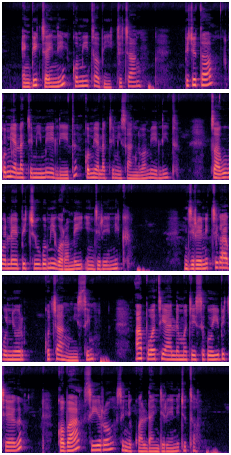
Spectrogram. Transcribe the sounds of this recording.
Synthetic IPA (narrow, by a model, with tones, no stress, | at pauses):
e˨ŋbi˦k̚t͡ʃa˨iniko˦mi˦tɔ˦pi˨k̚t͡ʃe˦t͡ʃaŋ | pi˦t͡ʃu˦tɔ˦ko˦mi˦a˨la˦k̚t͡ʃemi˧meli˨tko˦mi˦a˨la˦k̚t͡ʃe˦mi˨sa˨ŋnɪ˨ba˦me˨li˦t | ta˨ku˦ko˦le˦pi˦t͡ʃu˦ko˦mi˦ko˨ɾɔ˨me˦jʔi˨ɲd͡ʒi˨ɾeni˦k | iɲd͡ʒi˨ɾe˨ni˦k̚t͡ʃi˦ka˦ko˧ɲo˦ɾ | ko˦t͡ʃa˦ŋmi˨sɪ˦ŋ | a˦pwɔ˦tjale˦mɔ˦t͡ʃe˦ise˦ko˦ji˦bi˦t͡ʃɛk | ko˨ba˦si˦ɾo˦sɪ˦ɲɪ˨kwa˨lda˨i˨ɲd͡ʒi˨ɾe˨ni˦t͡ʃu˦tʰɔ˦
